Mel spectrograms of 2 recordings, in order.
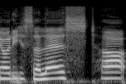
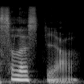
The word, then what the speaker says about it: Celesta: and it was Mi Celesta Celesta Celesta m not Celestia I someone I there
